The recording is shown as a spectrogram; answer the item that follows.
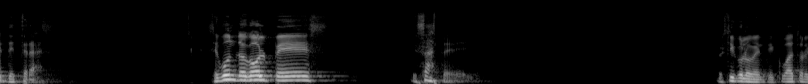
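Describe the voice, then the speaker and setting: A man preaching a sermon, dramatic and questioning, dropping soft then rising loud and slow for quoted words. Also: on the high side. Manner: asks the listeners many questions. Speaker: pastor.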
